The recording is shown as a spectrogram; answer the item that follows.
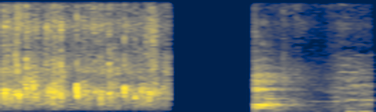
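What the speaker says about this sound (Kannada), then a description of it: "ಸೊ ಫೈನಲ್ ಪಂದ್ಯಾವಳಿಯಲ್ಲಿ ಅತ್ಯುತ್ತಮ ಪ್ರದರ್ಶನ ನೀಡಿದಂತ ನಮ್ಮ ಶಾಲೆಯ ವಿದ್ಯಾರ್ಥಿಗಳಿಗೆ ಮತ್ತೊಮ್ಮೆ ಜೋರ ಚಪ್ಪಾಳೆ ಬರಲಿ" Loud crowd applause at a school gathering honours the students' kho-kho team after a final match, breaking off abruptly into silence and then resuming briefly.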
